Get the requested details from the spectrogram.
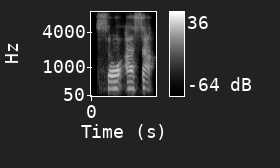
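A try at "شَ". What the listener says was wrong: So asya. Shinnya gitu. So asya. So asya.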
